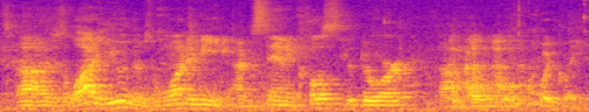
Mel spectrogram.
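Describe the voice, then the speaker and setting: Very fast speech from a man with an American accent, medium pitch and ordinary pitch variation, amid audible room echo and noticeable background noise. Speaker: FAA aviation safety official giving a talk. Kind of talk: presentation to a meetup audience. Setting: restaurant meeting room, live audience. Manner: loud. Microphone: no microphone.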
